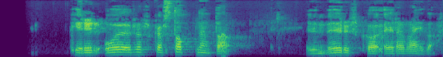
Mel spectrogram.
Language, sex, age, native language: Icelandic, male, 20-29, Icelandic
